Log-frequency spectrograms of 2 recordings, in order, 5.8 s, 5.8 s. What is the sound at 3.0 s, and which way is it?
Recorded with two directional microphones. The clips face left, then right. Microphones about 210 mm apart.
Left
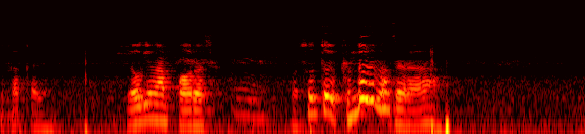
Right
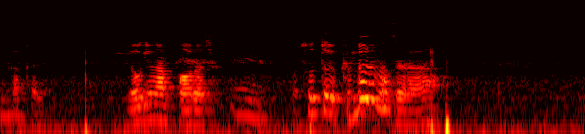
Speech, 40° left (ahead or behind).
